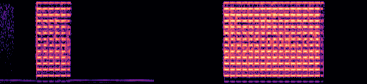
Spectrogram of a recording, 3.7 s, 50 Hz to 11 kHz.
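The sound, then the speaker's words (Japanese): A telephone rings on an outgoing call made on 7 March: a short burst of fast, warbling electronic trill over a steady low tone, a pause of silence, then a longer trill, clear. “ロシアで女性に花を贈る習慣がある国際女性デーを翌日に控えた3月7日、私は意を決して、皆に電話をかけた。”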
